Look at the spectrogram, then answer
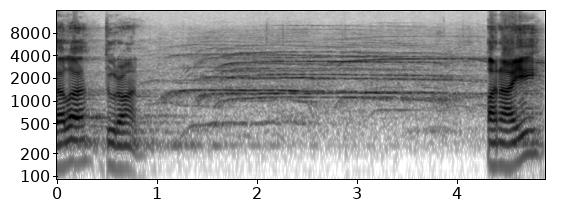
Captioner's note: audience claps and cheers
